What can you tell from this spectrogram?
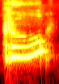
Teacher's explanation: low class with this tone mark you have to say with high tone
